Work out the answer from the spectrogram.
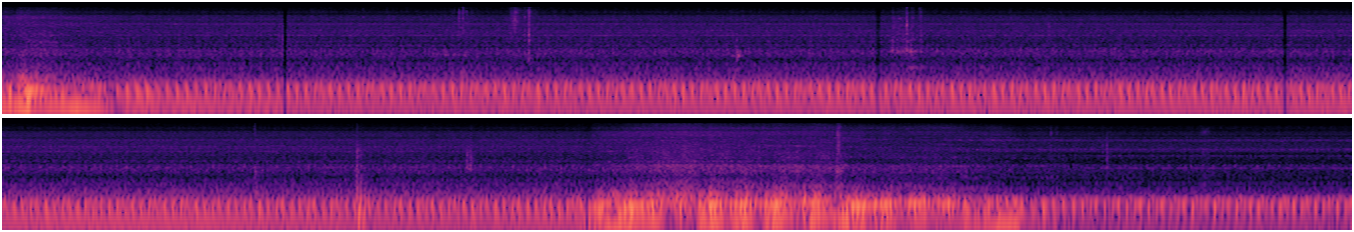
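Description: Turbocharged Acura RSX engine idling steadily. About twenty seconds in it rises in a few short, uneven throttle surges as the car is driven slowly over the dip in the driveway, then drops back to a quieter idle near the end.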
